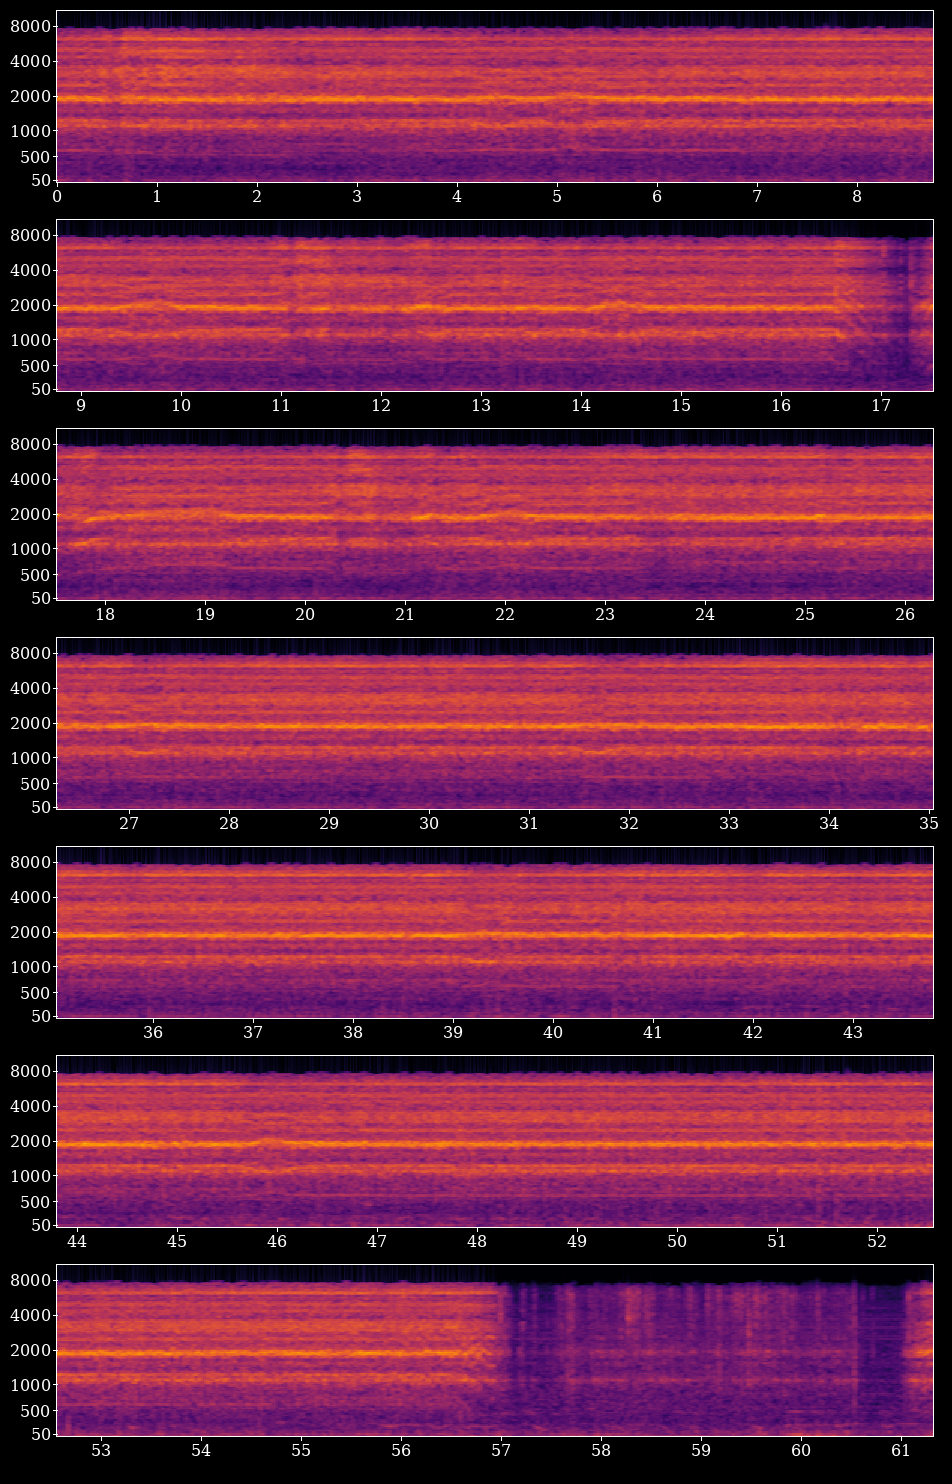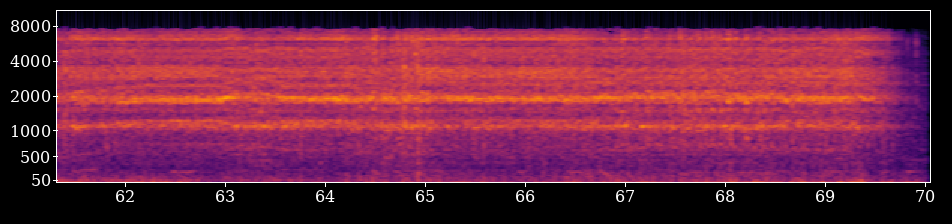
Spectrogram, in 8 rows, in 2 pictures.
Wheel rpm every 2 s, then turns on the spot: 160, 160, 160, 160, 160, 160, 160, 160, 90, 160, 160, 160, 160, 160, 160, 160, 160, 160, 160, 160, 160, 160, 160, 160, 160, 160, 160, 160, 80, 10, 50, 160, 160, 160, 130.
58-60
